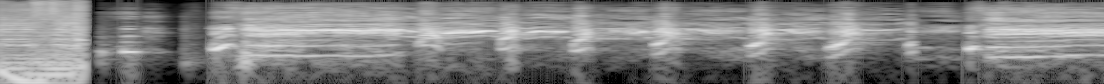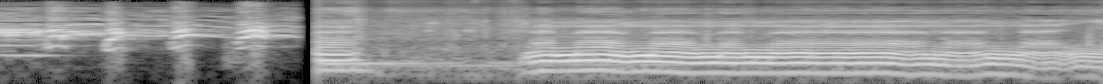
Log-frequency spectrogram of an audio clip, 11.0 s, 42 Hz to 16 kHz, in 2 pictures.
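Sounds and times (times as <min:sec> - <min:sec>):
high-pitched laughter: 0:00.5 - 0:08.6.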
